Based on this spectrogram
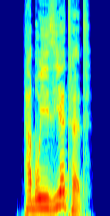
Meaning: inflection of tabuisieren: 1. second-person plural preterite 2. second-person plural subjunctive II
- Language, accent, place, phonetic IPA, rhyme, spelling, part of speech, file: German, Germany, Berlin, [tabuiˈziːɐ̯tət], -iːɐ̯tət, tabuisiertet, verb, De-tabuisiertet.ogg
